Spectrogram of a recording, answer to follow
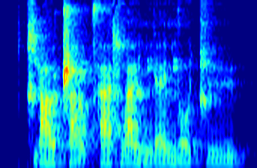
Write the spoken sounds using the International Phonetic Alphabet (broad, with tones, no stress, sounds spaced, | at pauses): t͡ɕ j ɑ˧˥ ʊ̯ ʈ͡ʂ ɑ̰˨˩ ʊ̯ t̪ʰ ä˧˥ s w a˥˩ ɪ̯ l j ɛ˧˥ l j o˥˩ ʊ̯ t͡ɕ y˥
